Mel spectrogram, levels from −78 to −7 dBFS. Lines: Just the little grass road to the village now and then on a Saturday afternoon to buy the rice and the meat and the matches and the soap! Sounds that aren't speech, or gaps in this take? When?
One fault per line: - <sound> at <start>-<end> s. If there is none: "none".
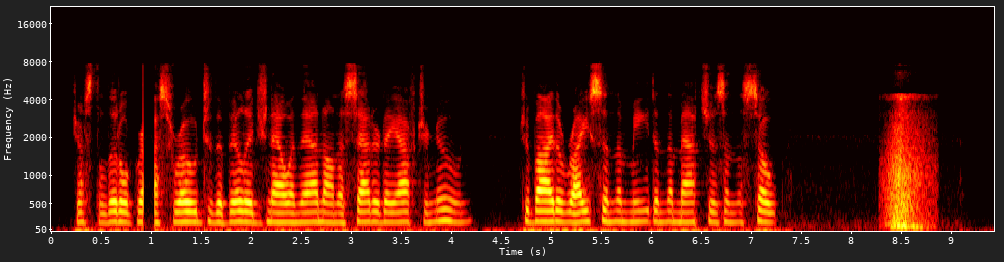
- dropout at 0.9-1.0 s
- whoosh at 8.3-8.9 s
